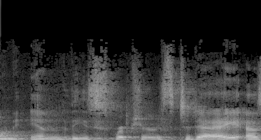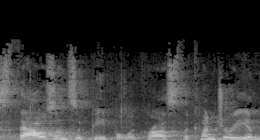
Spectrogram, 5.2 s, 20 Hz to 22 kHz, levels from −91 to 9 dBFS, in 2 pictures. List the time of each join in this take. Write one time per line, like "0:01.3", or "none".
none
